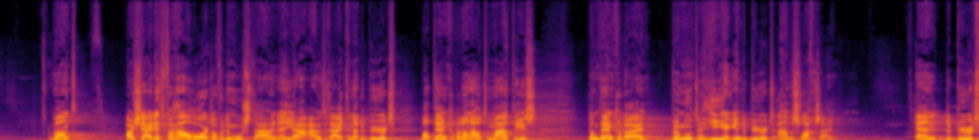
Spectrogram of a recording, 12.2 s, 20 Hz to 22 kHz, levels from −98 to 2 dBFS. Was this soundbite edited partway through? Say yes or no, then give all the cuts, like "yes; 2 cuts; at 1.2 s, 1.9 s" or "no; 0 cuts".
no; 0 cuts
